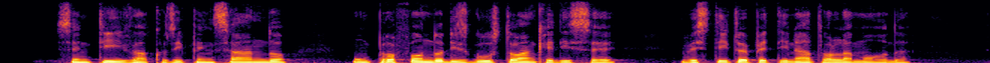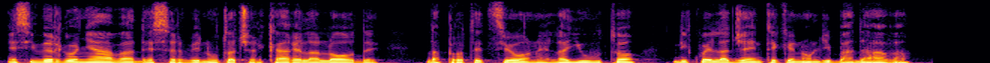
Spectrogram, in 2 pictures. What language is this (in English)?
Italian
